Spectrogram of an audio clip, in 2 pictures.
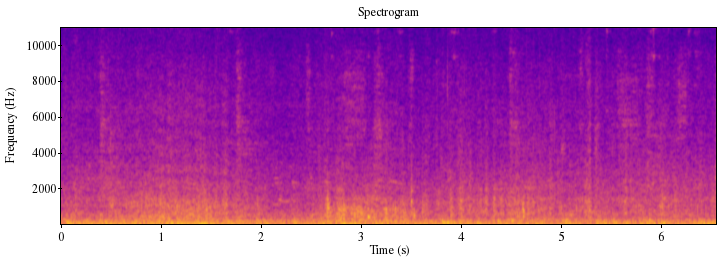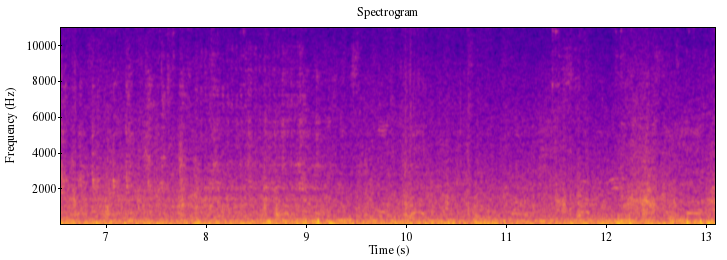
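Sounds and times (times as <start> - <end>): wheels rolling over dirt trail: 0.0 - 13.0.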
